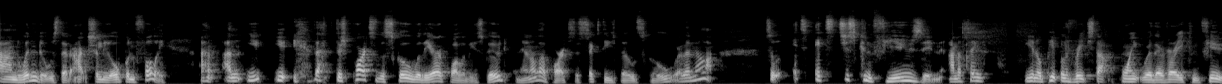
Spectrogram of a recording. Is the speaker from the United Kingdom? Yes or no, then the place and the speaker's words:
yes; Northern Ireland, United Kingdom; moved away; I grew up in Northern Ireland during the Troubles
